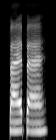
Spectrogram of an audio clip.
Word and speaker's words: 拜拜: 拜拜， This expression comes from the English bye bye.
